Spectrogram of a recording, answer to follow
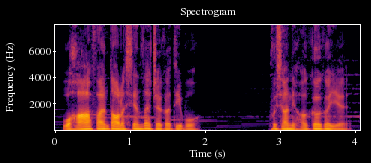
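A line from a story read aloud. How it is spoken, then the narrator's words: Calm, soft. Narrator (Chinese): 温之夏神色淡定，轻声的打断了他的话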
